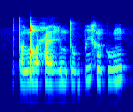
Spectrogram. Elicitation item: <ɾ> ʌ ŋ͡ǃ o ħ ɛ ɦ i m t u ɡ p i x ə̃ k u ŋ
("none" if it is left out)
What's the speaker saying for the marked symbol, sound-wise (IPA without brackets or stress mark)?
t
